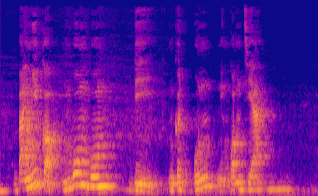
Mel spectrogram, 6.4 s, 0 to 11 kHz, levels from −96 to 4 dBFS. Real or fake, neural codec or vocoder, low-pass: real; none; 9.9 kHz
